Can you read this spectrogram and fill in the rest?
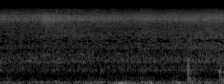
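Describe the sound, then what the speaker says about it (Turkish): Chopped carrot and zucchini sautéing in a pan for a vegetable soup, giving a steady close hiss of frying with a few faint stirring scrapes near the end. "Bir dakika kadar da kabağa kavuracağım."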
